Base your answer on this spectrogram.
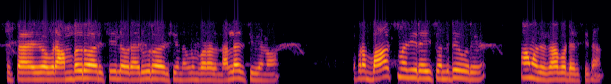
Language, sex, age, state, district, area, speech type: Tamil, male, 18-30, Tamil Nadu, Cuddalore, rural, conversation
